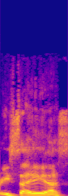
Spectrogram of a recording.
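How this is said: The name is said with Spanish pronunciation. "the Spanish version"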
